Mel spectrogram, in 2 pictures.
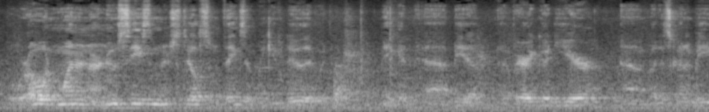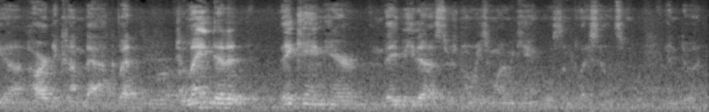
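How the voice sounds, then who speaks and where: An older male football coach with a low voice talks through a loss, pausing and restarting often. He sounds far from the mic, in an echoey room with loud ambient noise behind him. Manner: halting, reflective, many fillers and restarts. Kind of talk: post-game press conference.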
